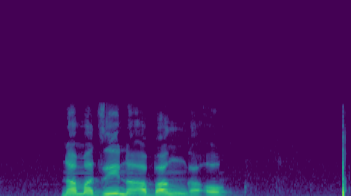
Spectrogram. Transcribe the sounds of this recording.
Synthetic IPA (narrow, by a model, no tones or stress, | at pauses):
namad͡zinaabaŋ̩ɡaʔɔ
